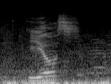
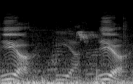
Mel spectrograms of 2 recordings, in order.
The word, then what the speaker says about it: Oia: Ios? Did I said it wrong? You said it wrong. Ia. That's how you say it.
